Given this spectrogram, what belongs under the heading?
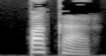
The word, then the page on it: pakar: Indonesian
